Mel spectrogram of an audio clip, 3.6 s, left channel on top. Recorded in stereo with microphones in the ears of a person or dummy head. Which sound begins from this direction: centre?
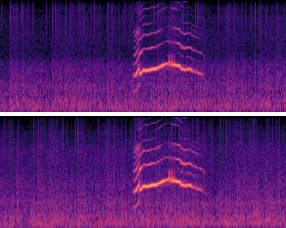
A baby crying, at 1.7 s.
